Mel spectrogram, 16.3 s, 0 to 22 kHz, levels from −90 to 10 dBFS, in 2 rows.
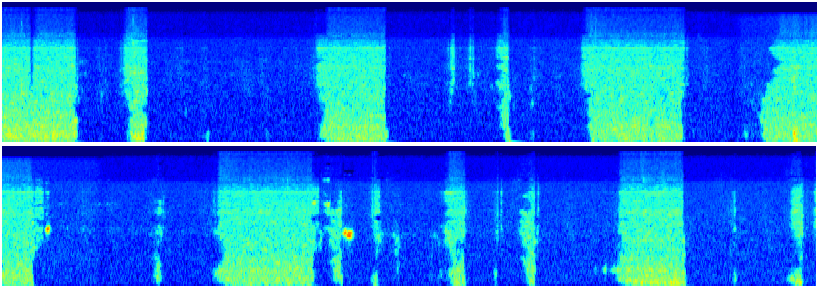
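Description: Speech, with a digital radio blending to analogue fault from 7.25 s to 9.24 s. The receiver cross-fades over 163 ms to the FM broadcast, then back. The FM stretch has hiss roughly 25 dB below the speech, with no change in level.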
